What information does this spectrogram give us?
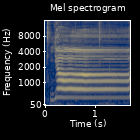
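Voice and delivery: loud, high hype shout; loud exclamation. Real, not acted. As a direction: shout it out hyped.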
